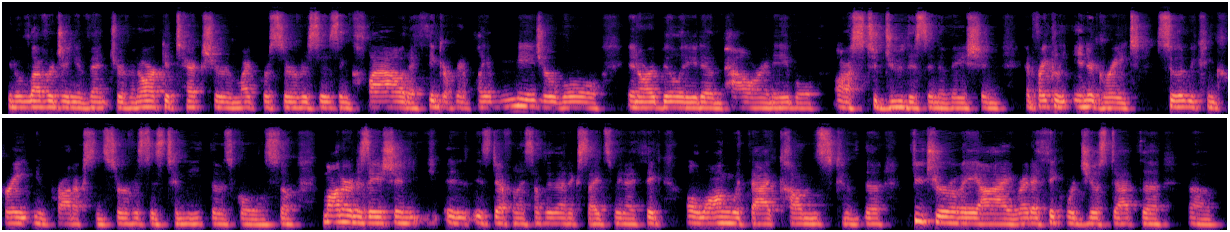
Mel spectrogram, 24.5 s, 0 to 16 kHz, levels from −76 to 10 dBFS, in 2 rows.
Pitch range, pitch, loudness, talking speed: 140-155 Hz, 150 Hz, -16 LUFS, 185 wpm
